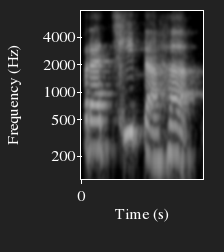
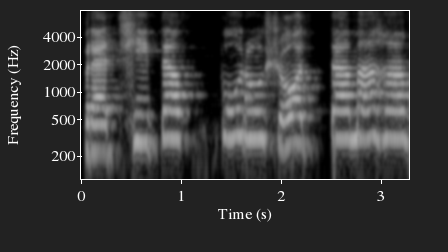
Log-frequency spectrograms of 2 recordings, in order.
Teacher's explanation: the first tha is mahaprana, second is alpaprana.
